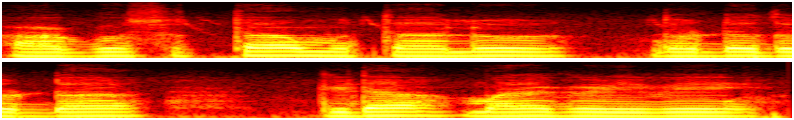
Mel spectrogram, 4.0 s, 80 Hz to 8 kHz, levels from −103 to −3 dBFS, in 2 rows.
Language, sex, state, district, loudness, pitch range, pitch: Kannada, male, Karnataka, Bidar, -16 LUFS, 150-160 Hz, 155 Hz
